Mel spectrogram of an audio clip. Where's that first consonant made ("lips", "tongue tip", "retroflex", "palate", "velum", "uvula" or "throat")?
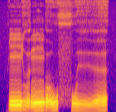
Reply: palate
